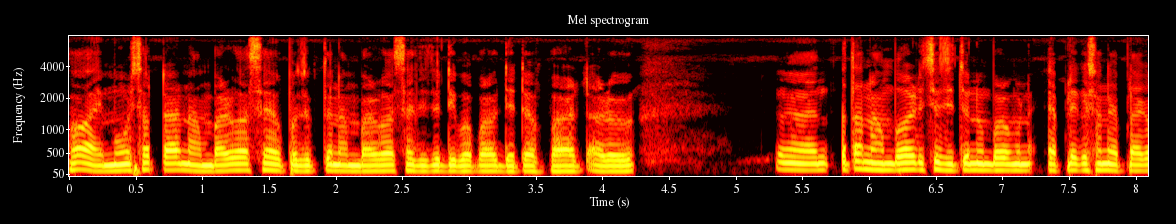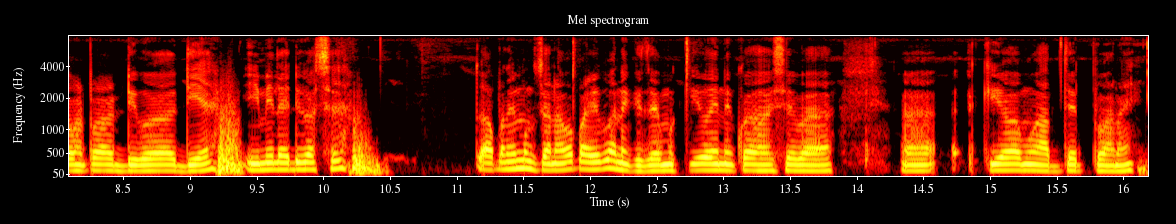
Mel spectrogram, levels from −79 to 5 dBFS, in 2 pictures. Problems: background sounds at intervals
